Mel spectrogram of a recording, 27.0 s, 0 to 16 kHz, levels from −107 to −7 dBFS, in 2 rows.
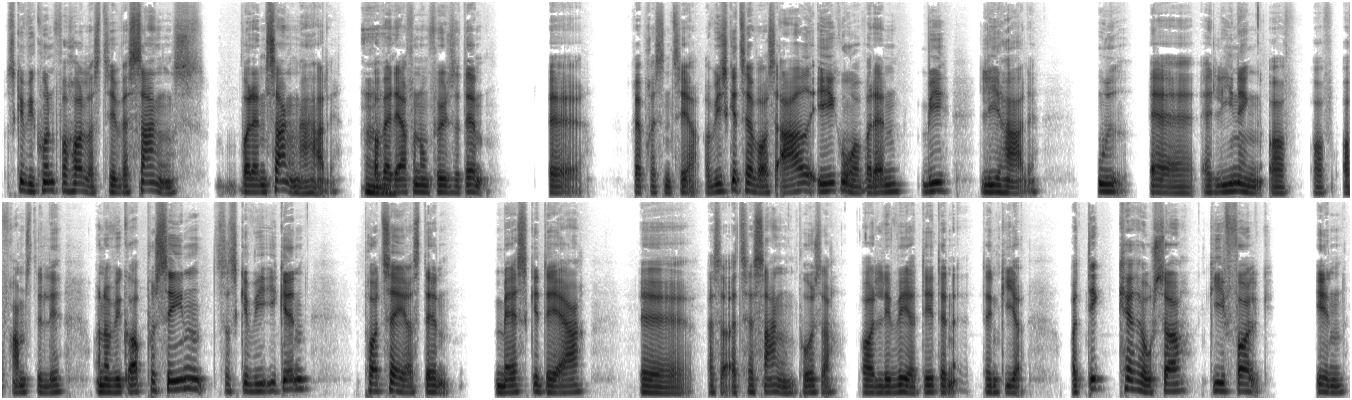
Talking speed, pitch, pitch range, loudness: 180 wpm, 125 Hz, 115-140 Hz, -20 LUFS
